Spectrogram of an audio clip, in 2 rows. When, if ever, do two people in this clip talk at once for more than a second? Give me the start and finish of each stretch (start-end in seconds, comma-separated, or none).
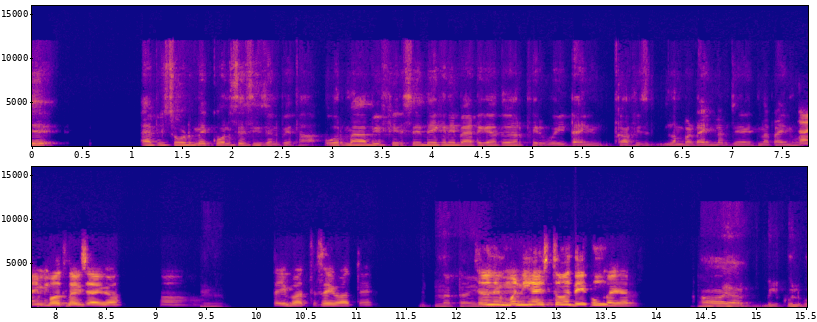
none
